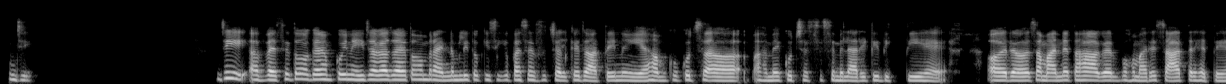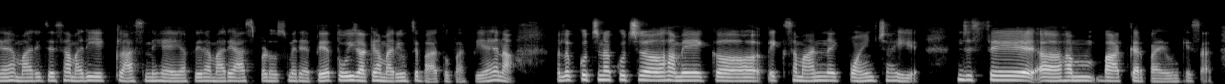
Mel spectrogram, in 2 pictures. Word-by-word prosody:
जी। 200 -2 -8 1.8
जी। 275 0 +2
अ, 220 - -1
वैसे 205 +3 +2
तो 250 +1 0
अगर 230 0 +3
हम 230 - 0
कोई 235 - +4
नई 215 -2 +2
जगह 220 0 +5
जाएँ 210 0 +6
तो 225 - -2
हम 225 0 0
रैंडमली 200 +1 +1
तो 215 0 -5
किसी 205 0 -7
के 210 - -7
पास 205 +1 -2
ऐसे 205 0 -4
चल 195 -2 -1
के 200 - +2
जाते 185 0 +1
नहीं 180 -2 0
हैं। 170 - +2
हमको 190 0 -1
कुछ 205 +1 -8
अ, 175 -2 +5 0.2
हमें 185 -1 -1
कुछ 200 0 -5
ऐसी 190 +1 -11
सिमिलैरिटी 180 -1 -1
दिखती 180 0 -4
है 165 -4 -2 0.5
और 185 -1 +4 0.3
सामान्यतः 195 0 +2
अगर 185 -1 +3
वो 195 +2 -6
हमारे 185 0 -1
साथ 175 -2 +1
रहते 180 -3 -2
हैं, 170 +2 0
हमारे 165 0 -2
जैसे 180 +2 -4
हमारी 180 +1 0
एक 175 0 -7
क्लास 155 +3 -3
में 170 0 -3
हैं 155 -2 -1
या 155 - -3
फिर 165 0 -2
हमारे 160 +1 -2
आस-पड़ोस 160 0 -5
में 165 - -3
रहते 160 0 -3
हैं 180 - +3
तो 185 - +2
ही 190 - +5
जाके 175 +1 +2
हमारी 160 -2 0
उनसे 170 +2 -3
बात 175 -4 -6
हो - - -6
पाती 140 0 -11
है, 160 +4 -2
है 200 - 0
ना? 180 - -1 0.5
मतलब 200 +2 -1
कुछ 220 0 0
न 210 - +4
कुछ 210 0 -1
अ, 200 - +6 0.2
हमें 185 -1 +4
एक 180 0 0
अ, 165 -1 +2
एक 185 - -8
समान 180 0 -1
एक 180 0 -1
पॉइंट 170 +1 -1
चाहिए 170 -6 -5 0.4
जिससे 210 0 -1 0.3
अ, - - +1 0.2
हम 180 -1 +1
बात 165 -1 +2
कर 160 -3 +2
पाएँ 140 -1 -4
उनके 140 +2 -9
साथ। 150 - -11
180 Hz, 215 wpm, -17 LUFS, 170-200 Hz, 1.8 s, जाएँ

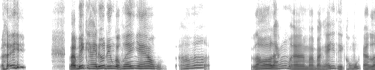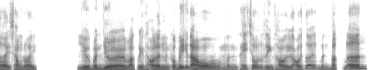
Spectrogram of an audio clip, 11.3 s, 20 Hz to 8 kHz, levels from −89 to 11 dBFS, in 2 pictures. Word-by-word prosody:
Đấy. 320 +8 +1 0.6
Là 190 - +9
biết 245 +8 +3
hai 230 -3 +2
đứa 240 +4 +6
đi 240 - +1
uống 245 - -2
cà 210 - +6
phê 195 - -7
với 235 +2 +4
nhau. 240 -6 +1 0.2
Đó. 250 +11 -8 0.6
Lo 200 +4 +2
lắng, 205 +7 0
mà 160 +1 0
mà 155 -1 -4
bạn 130 -1 -5
ấy 195 +9 -4
thì 140 - -5
không 180 +6 -13
muốn 190 +3 -5
trả 150 +1 -3
lời. 135 -3 0
Xong 145 +3 -4
rồi 120 -3 -3 0.6
vừa 105 +1 +1
mình 105 -1 -1
vừa 110 0 +5
bật 100 0 -3
điện 115 -2 -3
thoại 105 - -1
lên, 125 0 +2
mình 105 - -6
có 140 - -2
biết 175 +5 +3
đâu, 155 0 +3
mình 130 +2 -10
thấy 165 +3 -6
số 170 - -3
điện 120 -3 -7
thoại 130 +2 -1
gọi - - -3
tới - - -4
mình 60 - -12
bật - - -4
lên. 205 0 +3
165 Hz, 245 wpm, -23 LUFS, -, 0.6 s, Là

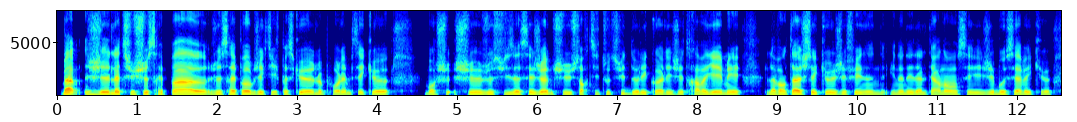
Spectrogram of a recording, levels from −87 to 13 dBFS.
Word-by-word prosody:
Bah 135 +1 +9
j'ai 130 +1 +3
là-dessus 140 +8 +2
je 175 -9 +1
serai - - -3
pas, 160 0 +6
heu, 115 -1 +4
je 115 0 -2
serai 125 +2 +1
pas 165 -1 +4
objectif 140 +7 -2
parce 130 -3 -6
que - - -4
le 115 -1 +2
problème 125 +7 -2
c'est 120 -4 -5
que, 110 -1 0 0.4
bon - - -2
che - - -9
che 110 -1 -2
je 110 +1 -1
suis 110 +1 -6
assez 110 +1 +1
jeune. 140 +6 +3
Je 140 - -11
suis 115 -2 -4
sorti 110 0 -5
tout 120 - -8
de 115 - -11
suite 130 +2 -8
de 110 - -2
l'école 115 +4 -1
et 110 - -3
j'ai 110 -1 -6
travaillé, 115 +6 +1
mais 110 -4 -1 0.3
l'avantage 115 +4 +4
c'est 110 - -1
que 110 +1 -1
j'ai 110 0 -4
fait 110 +1 -3
1 105 - -4
année 105 +1 -10
de - - -18
1 105 +1 -6
année 110 +1 -1
d'alternance 115 +4 -2
et 105 -1 -4
j'ai 110 0 -3
bossé 110 0 -2
avec, 105 0 -1
heu, 110 0 -4
115 Hz, 250 wpm, -23 LUFS, 110-130 Hz, 0.4 s, Bah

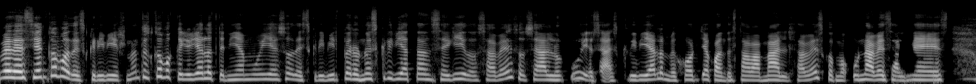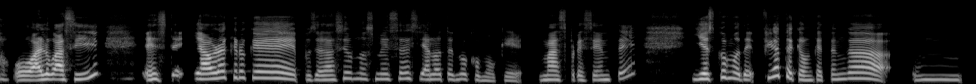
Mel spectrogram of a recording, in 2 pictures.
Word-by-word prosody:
me 315 +1 +11
decían 320 +2 +9
cómo 380 -4 +5
de 220 - +2
escribir, 210 +1 -1
¿no? 235 - -6
Entonces, 305 +1 -3
como 360 -2 +3
que 240 -4 -1
yo, 230 - +1
ya 265 +3 +3
lo 275 - +3
tenía 220 +1 -2
muy 235 +1 -3
eso 235 +2 -3
de 215 - -2
escribir, 200 +2 -5
pero, 255 -3 +2
no 235 - +1
escribía 255 -2 -2
tan 245 -1 -2
seguido, 220 -1 -3
¿sabes? 225 - -4
O 235 - -4
sea, 215 +1 +2
lo 205 -1 -2
uy, 270 -4 -4
o - - -4
sea, - - -1
escribía 205 +5 0
a - - -2
lo 265 - -1
mejor 215 +1 -3
ya 225 - -1
cuando 195 -4 +1
estaba 195 +1 +1
mal, 195 -2 +3
¿sabes? 205 - -3
Como 190 -4 -5
1 220 0 +5
vez 215 0 +1
al 190 -2 -2
mes, 205 0 +2 0.4
o 200 +1 +1
algo 230 +4 +6
así. 235 - +3 0.5
Este, 250 - -3
y 260 - 0
ahora 265 +5 +6
creo 310 0 -4
que, 290 -5 +2
pues, 210 -1 -12
desde 210 0 -3
hace 215 +6 -5
unos 250 -2 -10
meses 250 +2 -7
ya 235 -3 -3
lo 235 0 -4
tengo 235 +1 -7
como 180 -7 -11
que 175 -2 -12
más 215 0 -1
presente, 215 - -7 0.6
y 240 +1 +1
es 250 -1 +3
como 290 -5 -2
de 225 -2 -5
fíjate 350 -3 0
que 220 - -5
aunque 200 0 -5
tenga 250 +1 0 0.2
un 215 0 -8
225 Hz, 220 wpm, -23 LUFS, 210-260 Hz, 0.6 s, me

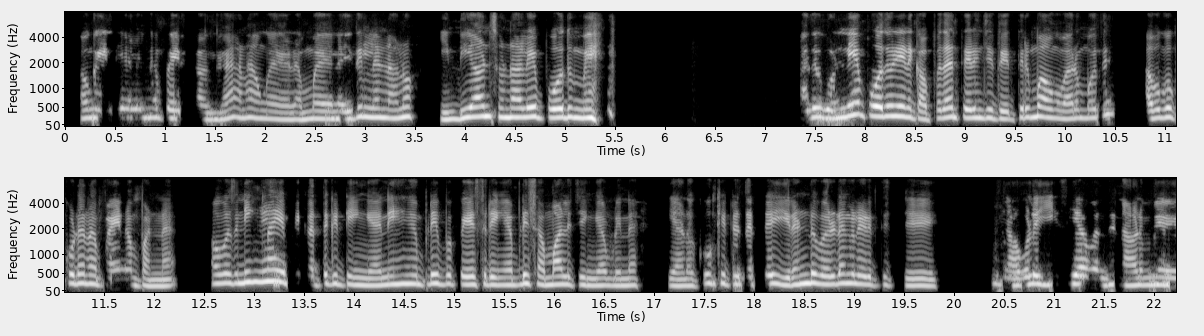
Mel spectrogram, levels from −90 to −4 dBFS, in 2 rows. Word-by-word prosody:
அவங்க 220 +2 -2
இந்தியாலருந்து 230 +1 -7
தான் 225 - -8
போயிருக்காங்க. 185 -4 -5 0.2
ஆனா, 225 +1 -3
அவவுங்க 205 -2 -4 0.2
நம்ம 200 +3 -1 0.3
இது 235 +6 -2
இல்லனாலும் 235 +1 +2 0.3
இந்தியான்னு 250 +7 +4
சொன்னாலே 240 +1 +5 0.2
போதுமே. 230 -1 +6 2.1
அது 235 +5 0 0.2
ஒன்னே 245 +8 +5
போதும்னு 270 0 +7
எனக்கு 205 -5 0
அப்பதான் 225 +6 0
தெரிஞ்சுது. 220 -2 +1
திரும்ப 240 +2 +1
அவங்க 220 -2 -2
வரும்போது. 220 +6 -4 0.4
அவங்க 220 +3 +1
கூட 235 0 +1
நான் 210 -4 -2
பயணம் 200 -2 -4
பண்ணேன். 165 +1 -2 0.4
ஓ - - -2 0.3
நீங்கலாம் 280 +2 +4
எப்படி 250 0 -6
கத்துக்கிட்டீங்க? 200 -2 -2 0.2
நீங்க 220 +2 +2
எப்படி 230 +4 -1
இப்ப 225 +2 -4
பேசுறீங்க? 200 -1 +1
எப்படி 220 +5 +1
சமாளிச்சீங்க 200 -2 -1
அப்ப்டின்னு 180 +1 -3 0.4
எனக்கும் 175 +7 -5
கிட்டத்தட்ட 210 -2 -6 0.2
2 225 +6 +4
வருடங்கள் 230 +2 +1
எடுத்துச்சு? 180 -2 -6 1.0
அவ்ளோ 205 +5 +1
ஈஸியா 225 +1 -1
வந்து 195 +1 -4
நானுமே 195 +2 -1
215 Hz, 125 wpm, -18 LUFS, 195-235 Hz, 2.1 s, போதும்னு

